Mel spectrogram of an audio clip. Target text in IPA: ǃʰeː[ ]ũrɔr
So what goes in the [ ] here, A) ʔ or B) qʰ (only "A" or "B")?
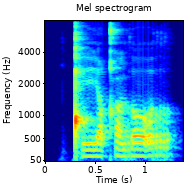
B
